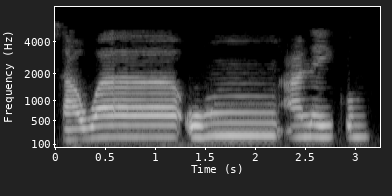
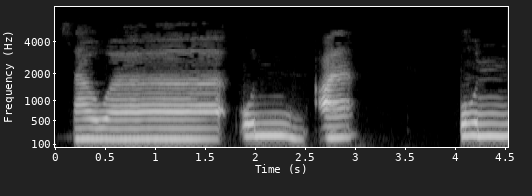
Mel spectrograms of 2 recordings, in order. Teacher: tanwin bertemu Ain dinama izhar maka dibacanya harus jelas ya jangan didengungkan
